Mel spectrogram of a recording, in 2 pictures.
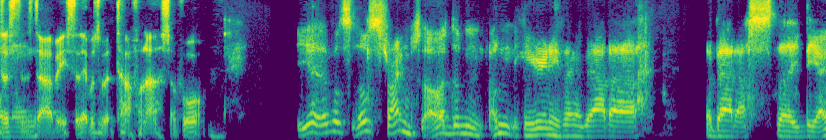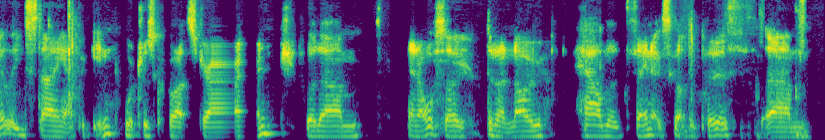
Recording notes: Please forgive the technical difficulties caused from the nations excessive wifi use during this time.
